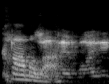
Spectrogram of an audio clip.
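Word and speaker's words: Kamala: get me the source and her name is commala comma comma comma comma comma comma commala say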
